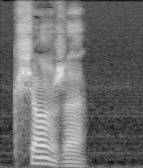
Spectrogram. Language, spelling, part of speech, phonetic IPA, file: Polish, książę, noun, [ˈcɕɔ̃w̃ʒɛ], Pl-książę.ogg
